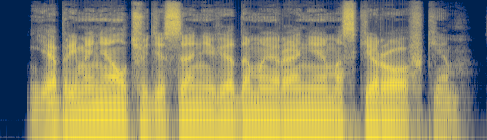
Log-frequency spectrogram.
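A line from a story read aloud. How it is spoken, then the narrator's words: Through gritted teeth. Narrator (Russian): сквозь зубы процедил Роман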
